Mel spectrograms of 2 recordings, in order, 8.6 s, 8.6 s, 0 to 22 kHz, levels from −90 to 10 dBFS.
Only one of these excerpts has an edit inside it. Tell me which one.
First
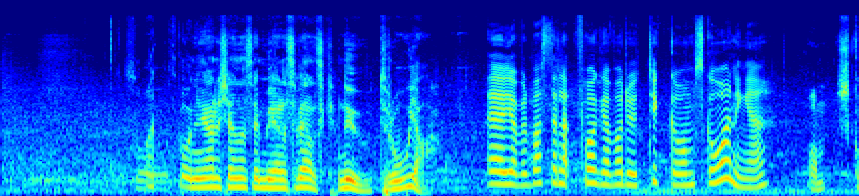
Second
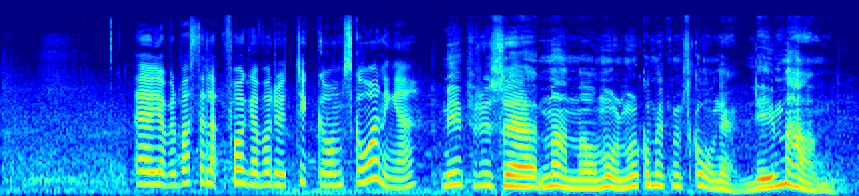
second; 2 cuts; at 1.3 s, 4.3 s

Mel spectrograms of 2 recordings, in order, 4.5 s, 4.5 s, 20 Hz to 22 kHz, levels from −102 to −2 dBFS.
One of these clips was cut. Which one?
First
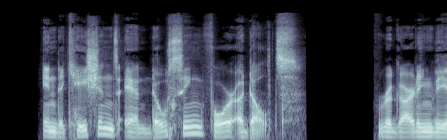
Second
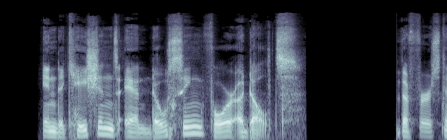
first; 1 cut; at 3.6 s

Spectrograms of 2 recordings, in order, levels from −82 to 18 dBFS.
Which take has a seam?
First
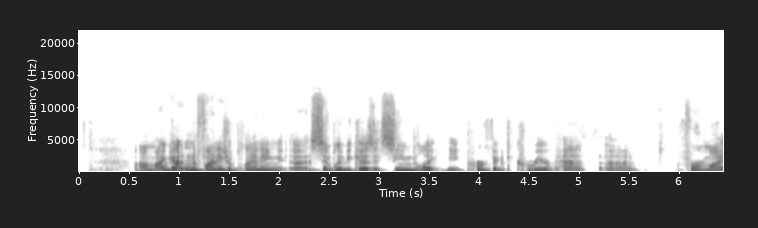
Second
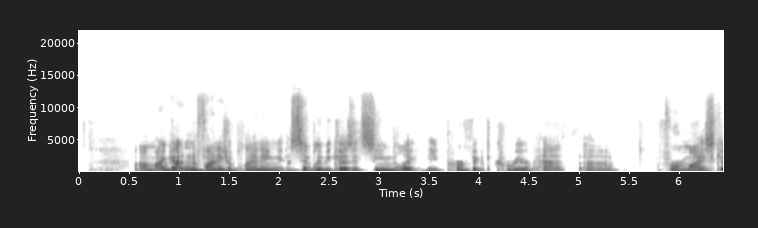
second; 1 cut; at 2.1 s

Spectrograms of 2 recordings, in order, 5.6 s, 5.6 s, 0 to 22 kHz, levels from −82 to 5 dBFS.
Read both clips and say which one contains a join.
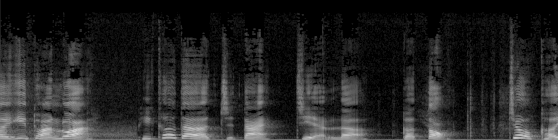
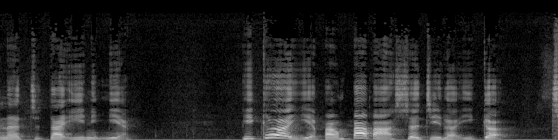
first; 1 cut; at 1.4 s

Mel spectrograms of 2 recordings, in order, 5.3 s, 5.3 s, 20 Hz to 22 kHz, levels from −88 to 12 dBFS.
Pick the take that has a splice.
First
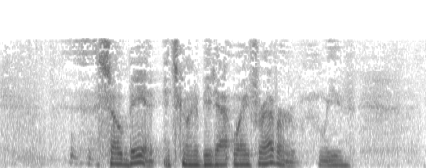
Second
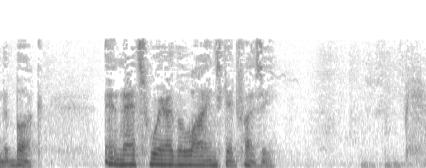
second; 1 cut; at 3.0 s

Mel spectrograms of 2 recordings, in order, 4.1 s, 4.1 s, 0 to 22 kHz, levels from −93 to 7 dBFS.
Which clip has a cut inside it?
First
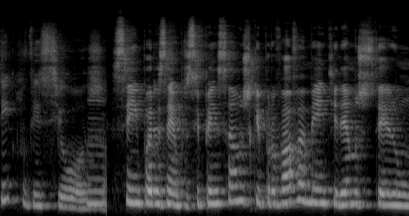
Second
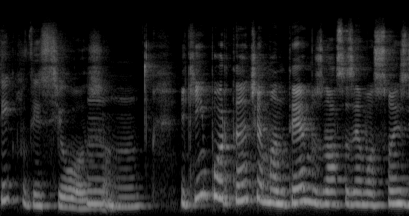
first; 1 cut; at 1.1 s

